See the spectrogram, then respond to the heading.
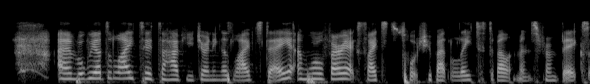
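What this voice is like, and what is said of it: Northern accent. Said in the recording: “my northern accent”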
